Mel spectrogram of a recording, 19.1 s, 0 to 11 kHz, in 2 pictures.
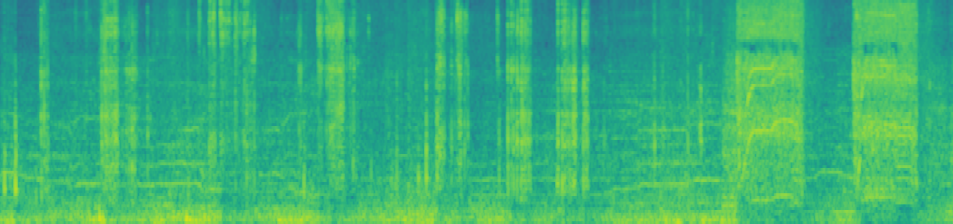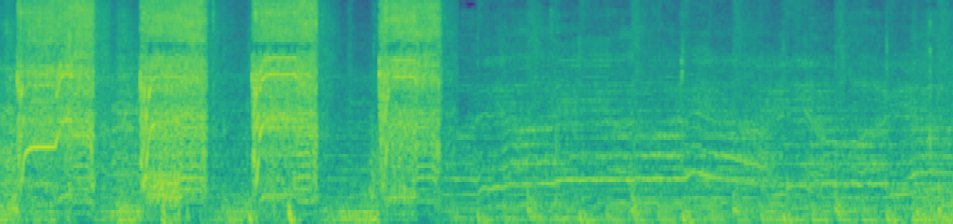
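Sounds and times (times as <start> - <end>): power drill whining: 0.0 - 14.1.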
